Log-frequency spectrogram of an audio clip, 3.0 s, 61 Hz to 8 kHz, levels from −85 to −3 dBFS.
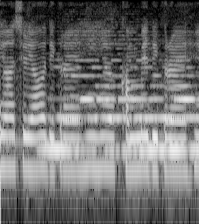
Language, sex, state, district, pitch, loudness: Hindi, female, Haryana, Rohtak, 200 Hz, -16 LUFS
